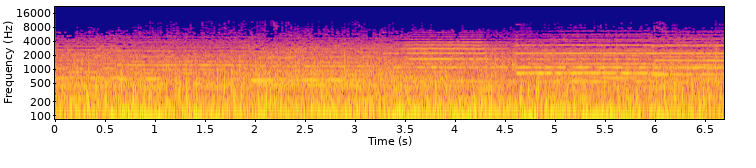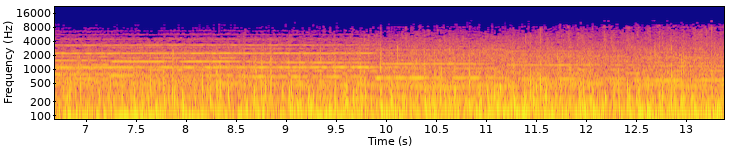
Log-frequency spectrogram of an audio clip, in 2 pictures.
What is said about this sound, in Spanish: La tormenta arrecia sobre un valle. La diligencia corre por un camino totalmente cubierto de nieve.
